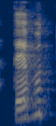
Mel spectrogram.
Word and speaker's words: debt: 그래서 빚이라는 표현으로 여러분들이 빌려온 돈 debt 이렇게 표현합니다. debt 이렇게 발음하지 마세요. B가 소리가 안 나요. debt 이렇게 기억하시면 되겠어요. 다시 정리하면 자, pay up.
